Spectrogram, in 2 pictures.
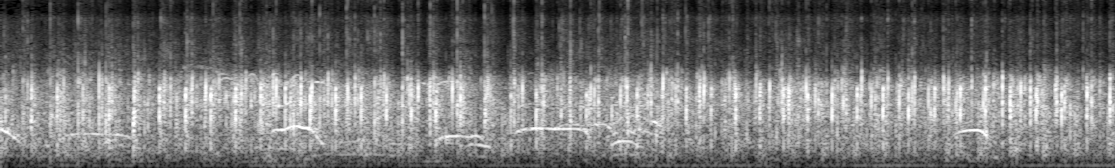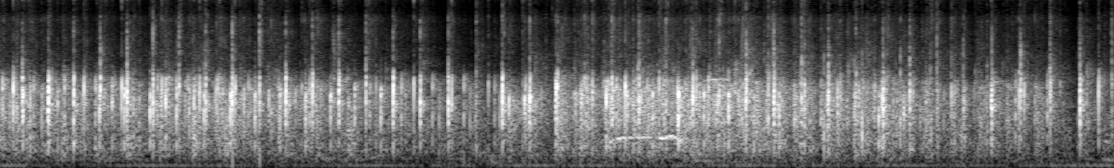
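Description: Audience applauding steadily, with scattered short whoops and cheers over the clapping.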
